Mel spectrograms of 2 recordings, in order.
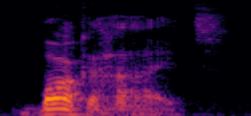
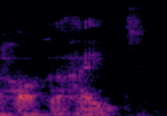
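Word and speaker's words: Bacchides: it's like a a Roman or Greek name bides not hawah Heights let's see b a c c h i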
